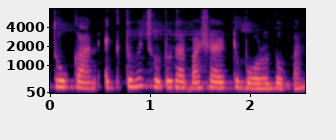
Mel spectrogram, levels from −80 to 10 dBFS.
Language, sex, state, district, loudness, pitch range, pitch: Bengali, female, West Bengal, Jalpaiguri, -18 LUFS, 195-225 Hz, 210 Hz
